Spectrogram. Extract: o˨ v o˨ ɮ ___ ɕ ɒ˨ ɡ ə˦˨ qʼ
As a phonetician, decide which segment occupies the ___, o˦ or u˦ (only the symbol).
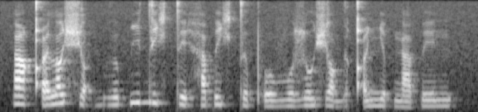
o˦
